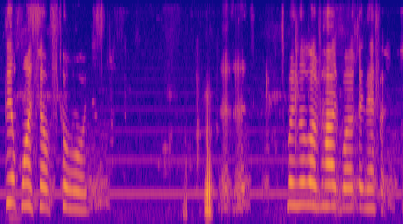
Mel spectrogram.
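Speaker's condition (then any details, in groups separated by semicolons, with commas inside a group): Cerebral palsy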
